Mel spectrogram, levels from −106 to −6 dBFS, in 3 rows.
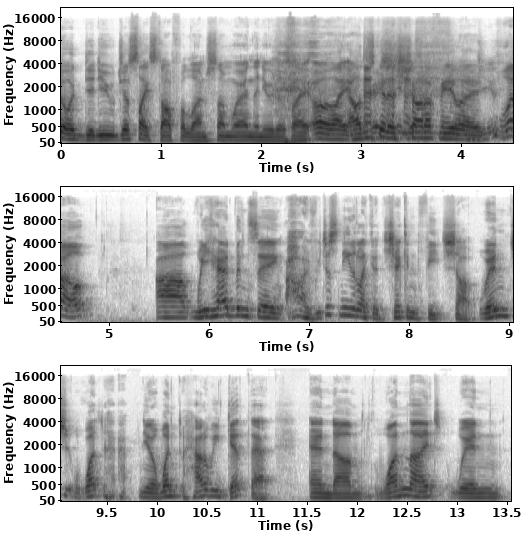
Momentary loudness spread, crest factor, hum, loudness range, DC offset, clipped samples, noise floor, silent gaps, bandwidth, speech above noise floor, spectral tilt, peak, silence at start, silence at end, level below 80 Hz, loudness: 9 LU; 18 dB; none; 5 LU; under 0.1%; under 0.1%; -62 dBFS; none; 17 kHz; 33 dB; -5.5 dB/octave; -12 dBFS; 0 s; 0.1 s; -56 dBFS; -29 LUFS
